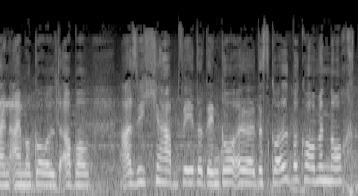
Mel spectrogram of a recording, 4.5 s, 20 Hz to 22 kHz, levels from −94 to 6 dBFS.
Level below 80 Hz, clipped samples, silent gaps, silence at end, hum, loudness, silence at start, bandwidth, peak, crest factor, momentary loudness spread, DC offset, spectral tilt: -40 dBFS; under 0.1%; none; 0 s; none; -15 LUFS; 0 s; 14 kHz; -2 dBFS; 14 dB; 4 LU; under 0.1%; -5.5 dB/octave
